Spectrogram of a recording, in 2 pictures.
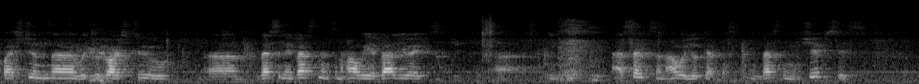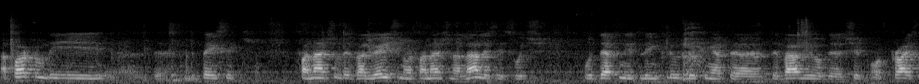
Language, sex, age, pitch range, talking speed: English, male, 40-59, 130-150 Hz, 155 wpm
